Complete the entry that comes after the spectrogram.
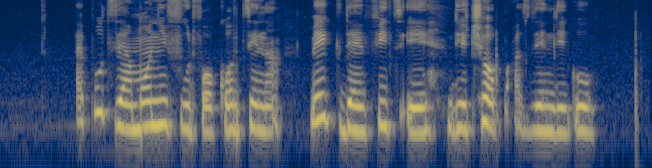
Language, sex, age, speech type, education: Nigerian Pidgin, female, 15-29, spontaneous, secondary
